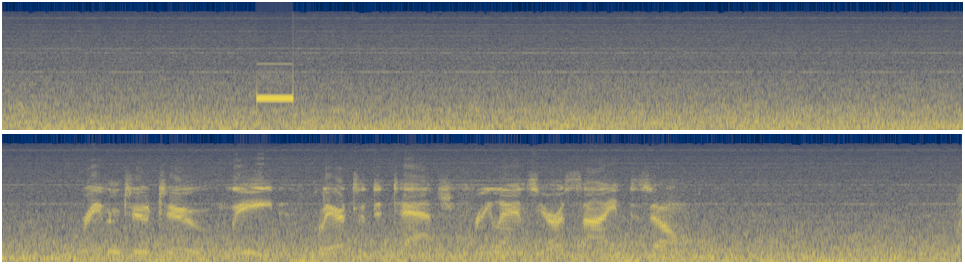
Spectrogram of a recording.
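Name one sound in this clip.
A jet engine roars steadily with a low rumble.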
